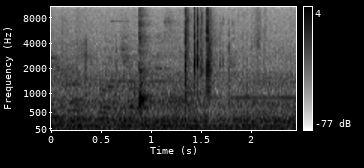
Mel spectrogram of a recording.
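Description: A small ingredient packet crinkling as it is handled, with a sharp crackle a little under a second in and a quick cluster of crackles around a second and a half.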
